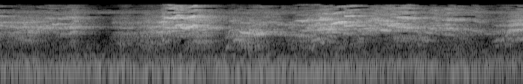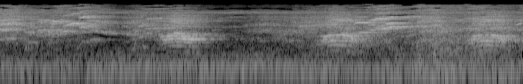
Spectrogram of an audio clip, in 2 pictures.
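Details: Lorikeets at a lorikeet cafe give harsh, shrill screeches and chattering squawks in quick bursts, several birds overlapping in a noisy flock chorus.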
